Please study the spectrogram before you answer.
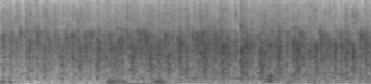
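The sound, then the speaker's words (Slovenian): Audience applause fills the whole stretch as a steady, dense patter of clapping hands, moderately soft and even in level, with no speech standing out above it. “Priden, bravo, aplauz dan, bravo, bravo.”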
